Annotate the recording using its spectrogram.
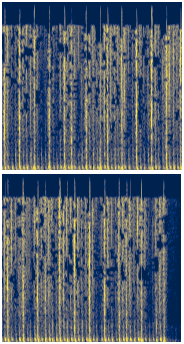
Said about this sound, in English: Here's the sound of my heartbeat.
